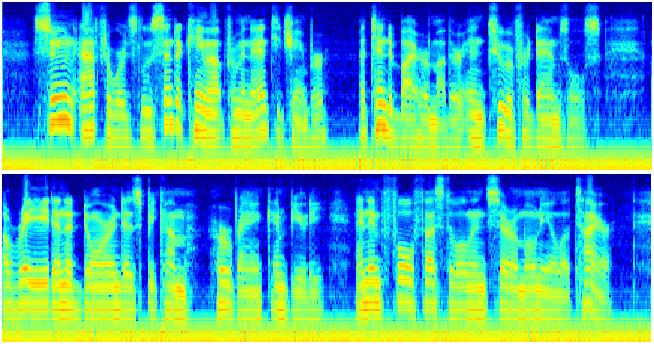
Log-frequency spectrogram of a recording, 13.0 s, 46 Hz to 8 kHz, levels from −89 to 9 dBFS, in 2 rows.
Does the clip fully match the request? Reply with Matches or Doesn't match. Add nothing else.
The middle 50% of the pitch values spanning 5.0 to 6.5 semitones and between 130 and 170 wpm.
Doesn't match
